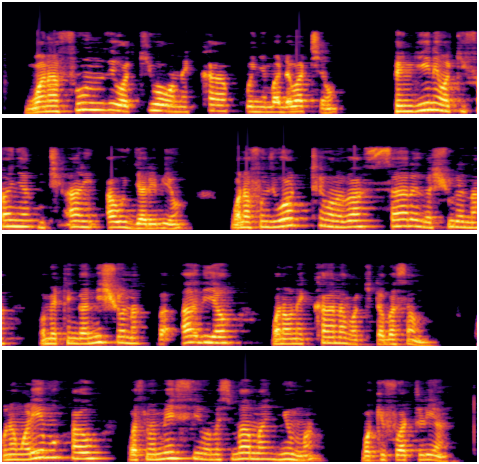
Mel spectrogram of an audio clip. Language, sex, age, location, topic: Swahili, male, 25-35, Nairobi, education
